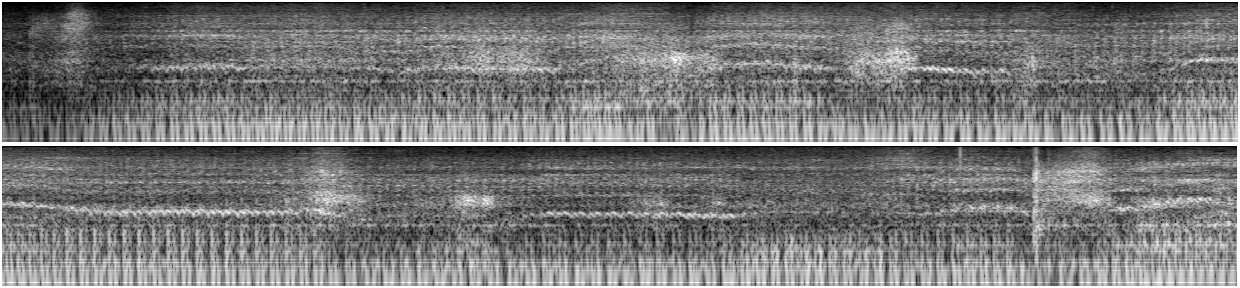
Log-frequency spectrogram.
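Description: A motorcycle's rear tire skids while the engine drones steadily, with rising and falling squeals and scrapes over a continuous loud motor, close to the rider, no speech.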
